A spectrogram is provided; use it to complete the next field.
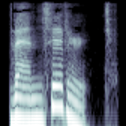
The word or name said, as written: Vansittart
